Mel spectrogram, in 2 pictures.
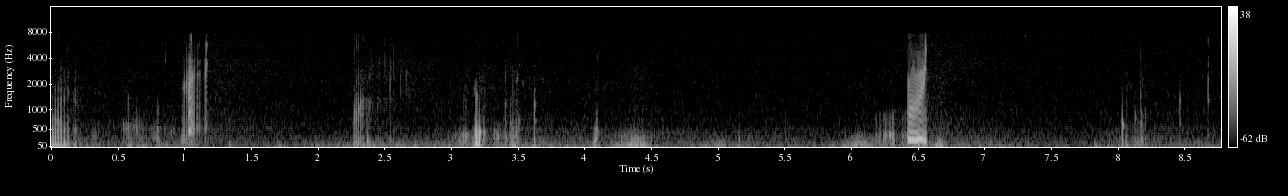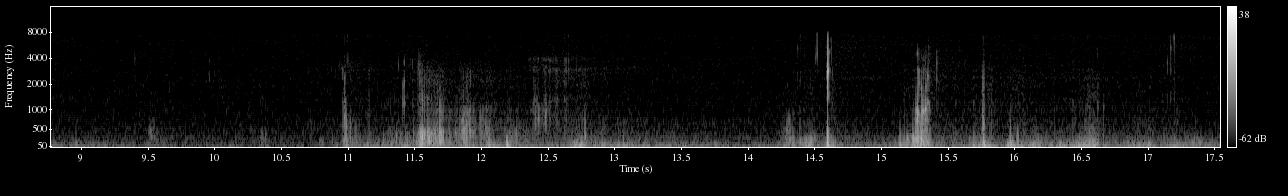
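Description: Loud, irregular gurgling and growling bursts from the belly, some long and rolling, others short squeaks; ordinary bowel sounds.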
